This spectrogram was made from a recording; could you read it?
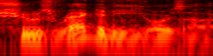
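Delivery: swooping, sing-song, taunting sage voice. Coloring in a drawing of Yoda and speaking as him: Yoda voice. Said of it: "Imagine being bullied by Yoda".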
